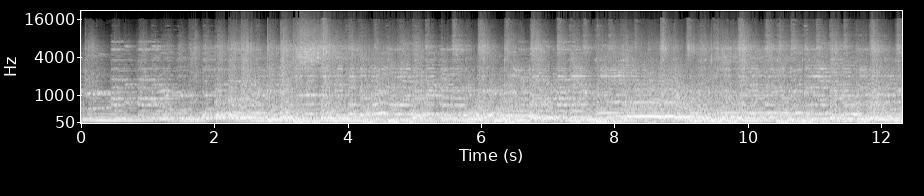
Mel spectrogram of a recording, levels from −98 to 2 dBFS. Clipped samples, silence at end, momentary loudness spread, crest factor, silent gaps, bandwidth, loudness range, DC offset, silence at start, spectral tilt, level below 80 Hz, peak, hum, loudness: 4%; 0 s; 5 LU; 4 dB; none; 17 kHz; 1 LU; under 0.1%; 0 s; -5.5 dB/octave; -14 dBFS; 0 dBFS; none; -4 LUFS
